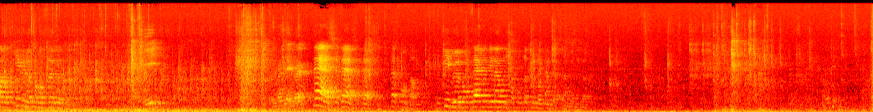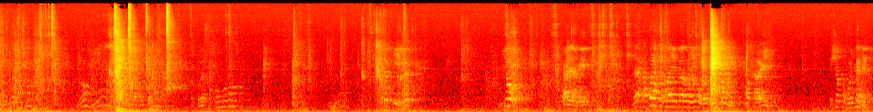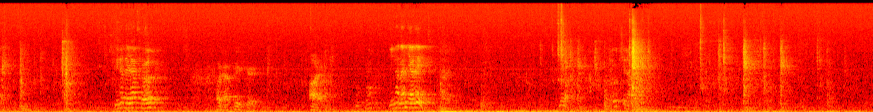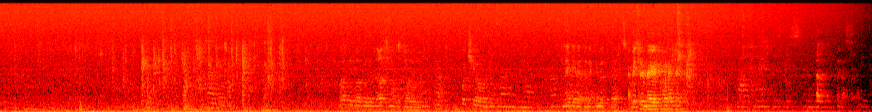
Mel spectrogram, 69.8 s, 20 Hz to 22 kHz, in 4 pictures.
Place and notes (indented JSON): {
  "title": "budapest, trafo, theatre hall",
  "date": "2011-03-11 14:45:00",
  "description": "inside the theatre hall of the cultural venue rafo- technical setup of a play - hungarian technicians talking\ninternational city scapes - social ambiences, art spaces and topographic field recordings",
  "latitude": "47.48",
  "longitude": "19.07",
  "altitude": "108",
  "timezone": "Europe/Budapest"
}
